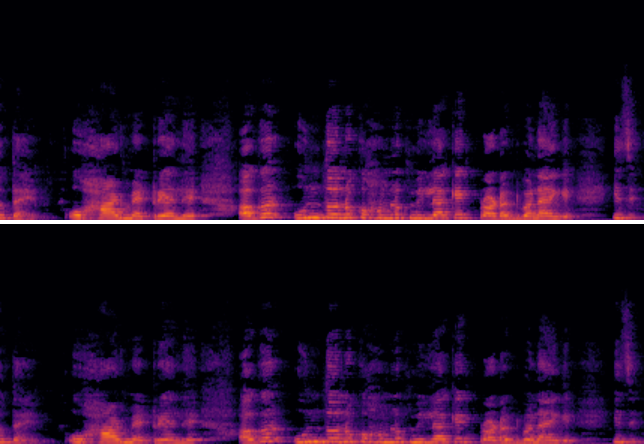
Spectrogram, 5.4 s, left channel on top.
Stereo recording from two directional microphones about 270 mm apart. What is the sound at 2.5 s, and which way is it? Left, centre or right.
Speech, left.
